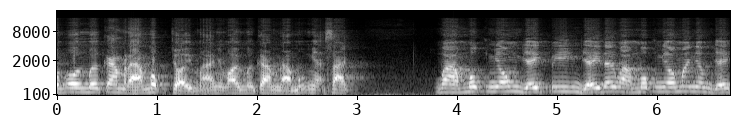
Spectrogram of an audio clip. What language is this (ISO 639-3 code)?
vie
